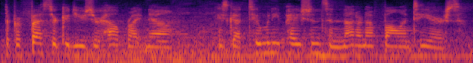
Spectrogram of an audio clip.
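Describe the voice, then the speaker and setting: An actress playing a principled, resolute military starship commander in a video game, speaking in a firm, measured way. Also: female voice, low voice, fairly even intonation, background noise, close to an everyday voice. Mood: businesslike. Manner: firm, measured, matter-of-fact.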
